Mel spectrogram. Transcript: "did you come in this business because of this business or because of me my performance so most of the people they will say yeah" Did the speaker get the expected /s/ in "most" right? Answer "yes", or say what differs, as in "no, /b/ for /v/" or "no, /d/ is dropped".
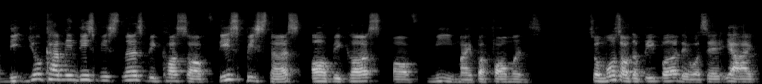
yes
